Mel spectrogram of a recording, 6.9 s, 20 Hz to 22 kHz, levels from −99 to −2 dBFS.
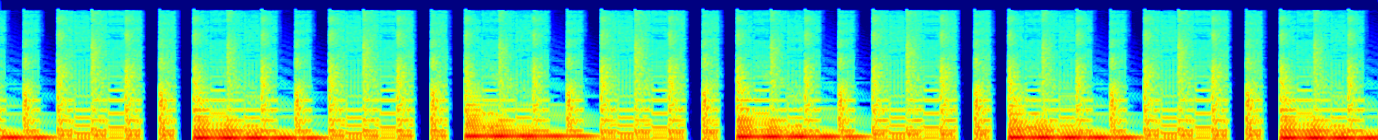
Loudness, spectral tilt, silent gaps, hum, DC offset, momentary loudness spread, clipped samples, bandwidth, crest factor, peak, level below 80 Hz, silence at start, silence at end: -18 LUFS; -6.5 dB/octave; none; none; 0.2%; 9 LU; under 0.1%; 16.5 kHz; 12 dB; -4 dBFS; -30 dBFS; 0 s; 0 s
